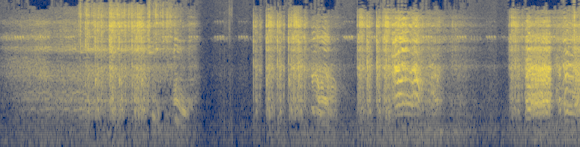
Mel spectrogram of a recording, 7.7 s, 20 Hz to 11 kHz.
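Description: Chickens clucking and squawking in the video game Tiny Troopers 2, several loud bursts of fowl calls broken by brief gaps, fairly close.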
